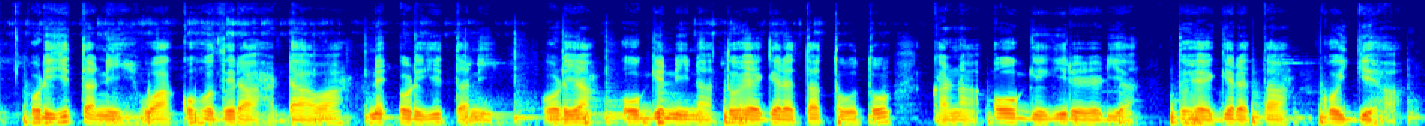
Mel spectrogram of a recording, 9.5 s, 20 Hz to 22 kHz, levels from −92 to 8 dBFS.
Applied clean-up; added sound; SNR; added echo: neural mask model RNNoise.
